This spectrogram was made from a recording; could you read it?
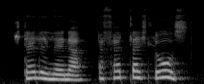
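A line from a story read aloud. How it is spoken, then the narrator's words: Calling out. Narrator (German): rief Ron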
